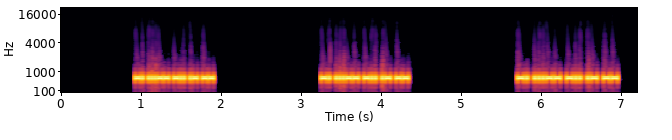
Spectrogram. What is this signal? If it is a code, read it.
Morse code, heard as a keyed tone, about 50 wpm, 700 Hz. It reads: N3DAM N3DAM N3DAM
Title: Speed Racing - USA 1x3 Call Signs 40wpm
